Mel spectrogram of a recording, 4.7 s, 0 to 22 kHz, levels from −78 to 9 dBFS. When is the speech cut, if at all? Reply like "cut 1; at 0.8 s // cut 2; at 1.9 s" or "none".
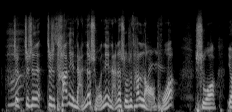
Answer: none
